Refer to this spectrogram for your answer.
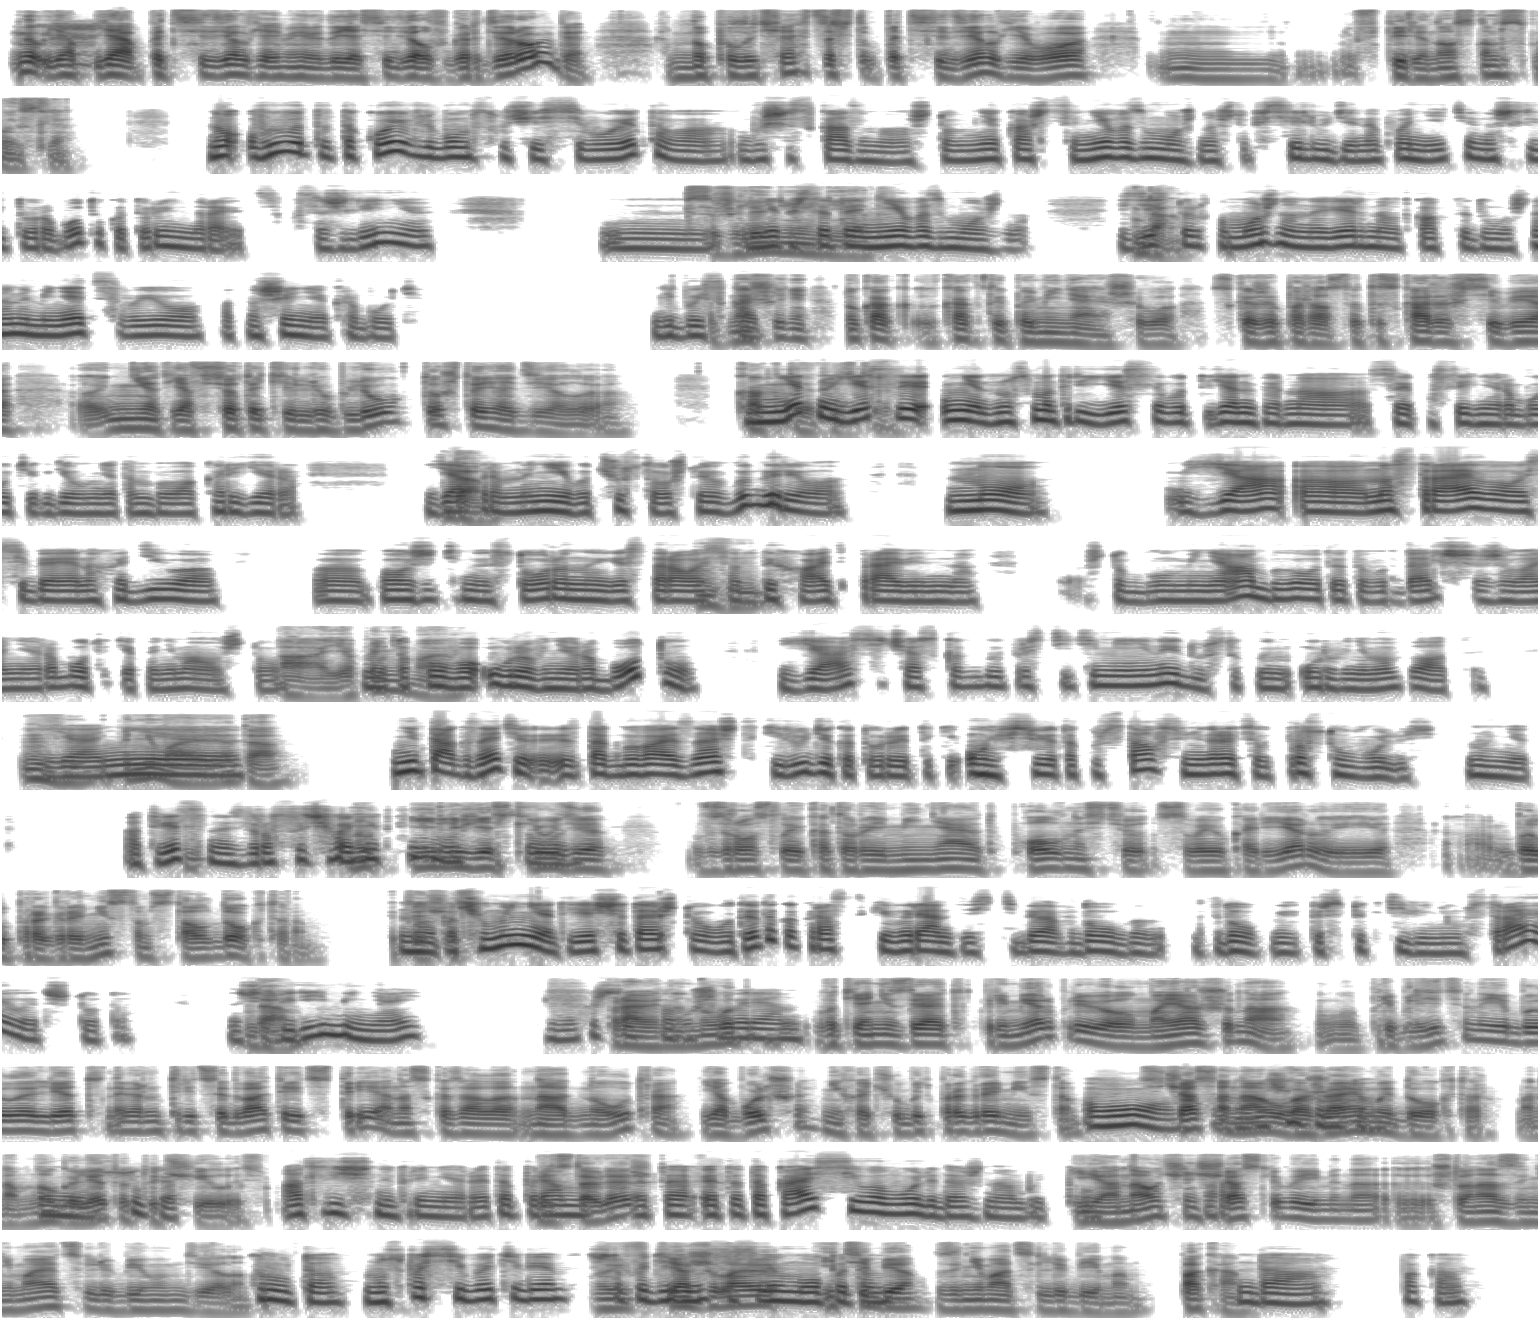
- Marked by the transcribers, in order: tapping; other background noise; background speech
- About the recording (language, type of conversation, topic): Russian, unstructured, Почему многие люди недовольны своей работой?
